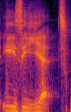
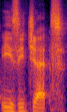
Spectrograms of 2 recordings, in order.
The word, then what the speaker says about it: easyJet: he was really disappointed that Johan pronounced it easy yet and not easy jet.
